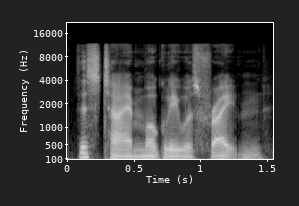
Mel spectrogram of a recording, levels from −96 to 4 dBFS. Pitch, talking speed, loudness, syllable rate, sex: 90 Hz, 195 wpm, -18 LUFS, 5.9 syllables/s, male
